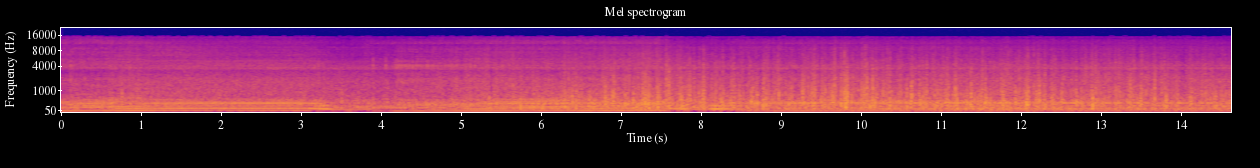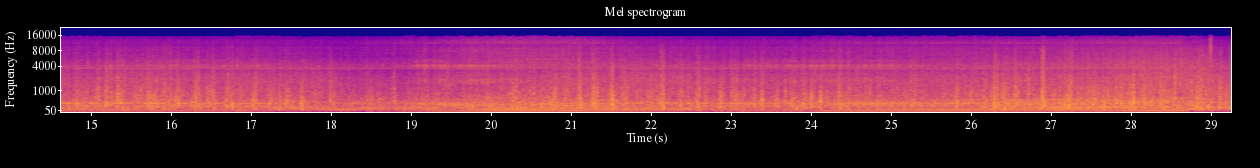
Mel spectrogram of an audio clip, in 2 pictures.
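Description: Motorcycle engine running while riding, with wind noise on the microphone; the engine note steps in pitch a few times, about three, seven and nineteen seconds in.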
